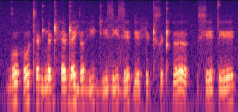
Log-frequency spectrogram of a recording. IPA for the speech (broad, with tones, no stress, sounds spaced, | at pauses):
ɡ o˧˥˧ h o˧˥˧ tʰ ə˧˥˧ ɖ n̪ ɛ˧˥ ɖ h ɛ˧˥ ɖ ɛ˧˥˧ j ə˧˥˧ ɦ i˧˥˧ ɡʱ i˧˥ z i˧˥˧ z ɪ˧˥˧ ɠ ɪ˧˥ h i˧˥ ʈ x ə˧˥ ʈ ɠ ə˧˥˧ | x e˧˥ t̪ ɪ˧˥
